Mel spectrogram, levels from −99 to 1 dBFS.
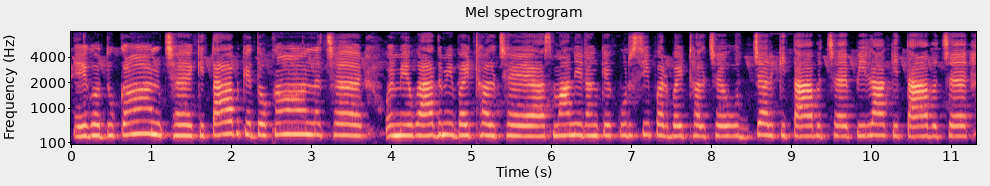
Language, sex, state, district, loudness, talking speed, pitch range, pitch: Maithili, female, Bihar, Samastipur, -15 LUFS, 140 wpm, 270-295 Hz, 280 Hz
